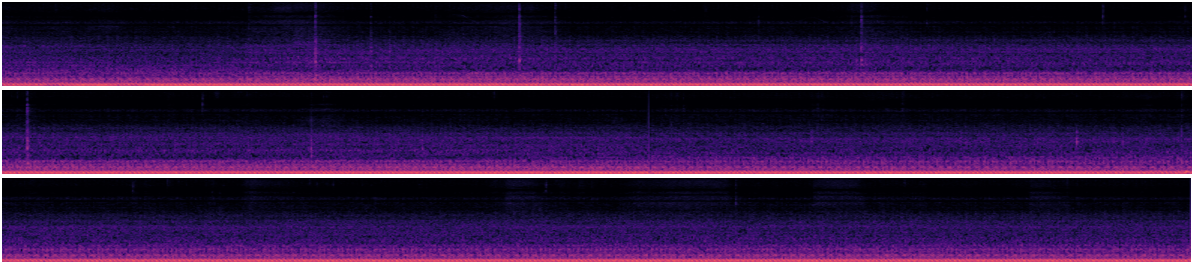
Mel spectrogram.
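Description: Volkswagen Jetta's engine idling steadily, an even low hum heard from inside the cabin, with a few faint ticks.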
